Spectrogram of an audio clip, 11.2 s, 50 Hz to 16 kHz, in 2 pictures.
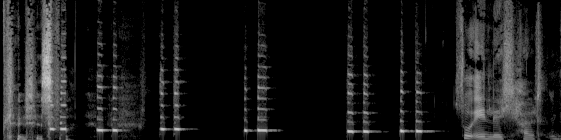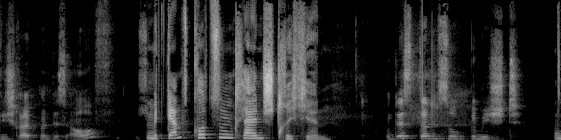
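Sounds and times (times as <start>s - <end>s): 
laughter: 0.0s - 0.8s
person whistling short bright peeps imitating a small bird: 0.9s - 2.8s, 3.5s - 4.4s
speech: 4.6s - 11.2s.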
